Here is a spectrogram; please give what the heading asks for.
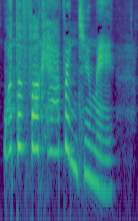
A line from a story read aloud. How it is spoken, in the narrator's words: I screamed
